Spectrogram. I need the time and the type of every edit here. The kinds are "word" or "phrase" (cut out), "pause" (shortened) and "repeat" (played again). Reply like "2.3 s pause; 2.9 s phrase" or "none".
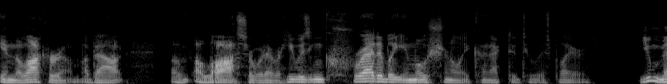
none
